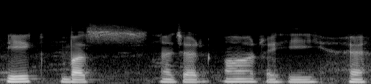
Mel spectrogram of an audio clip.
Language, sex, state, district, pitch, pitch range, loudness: Hindi, male, Madhya Pradesh, Bhopal, 115 Hz, 110-125 Hz, -22 LUFS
